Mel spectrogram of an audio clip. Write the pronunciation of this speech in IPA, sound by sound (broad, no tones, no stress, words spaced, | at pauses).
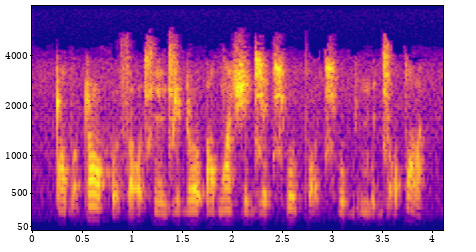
ʈodˤo̰ʈɔ xo̰sɔ̰ ɕẽd͡ʑɨɖoʔu dˤũʃɘd͡ʑɔ t͡ɕʰu t̪ɔ̰t͡ɕʰubḭ mo̰d͡ʑḭtˤɛ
